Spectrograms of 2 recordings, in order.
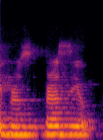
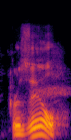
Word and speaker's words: Brazil: And the S sound would mostly be an S to us. Brazil. So that's why we don't spell it like that.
